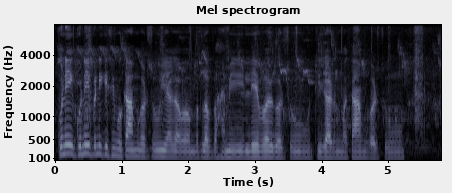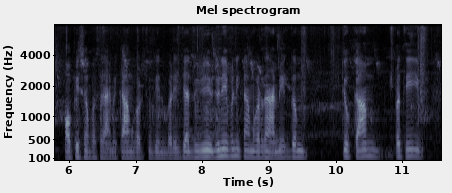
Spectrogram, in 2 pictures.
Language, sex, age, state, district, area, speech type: Nepali, male, 45-60, West Bengal, Jalpaiguri, urban, spontaneous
